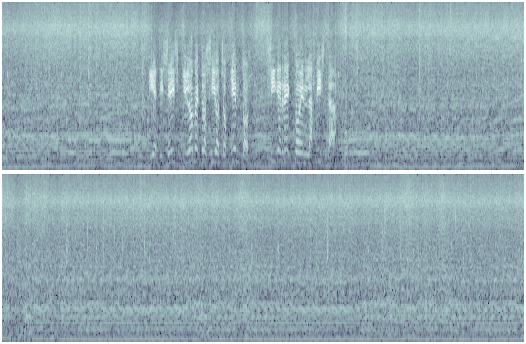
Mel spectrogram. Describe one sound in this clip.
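A rally car engine roars steadily at high revs.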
